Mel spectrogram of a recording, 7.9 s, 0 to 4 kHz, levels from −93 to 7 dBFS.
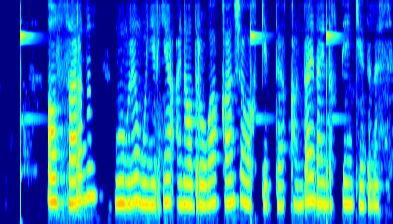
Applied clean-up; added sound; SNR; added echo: classical method Wiener filter.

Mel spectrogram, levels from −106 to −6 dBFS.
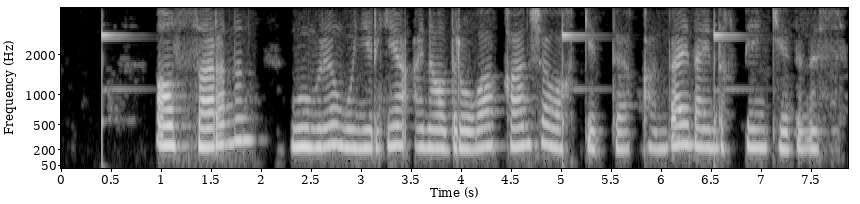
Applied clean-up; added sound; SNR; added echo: none; Tap / Glass; 13 dB; none.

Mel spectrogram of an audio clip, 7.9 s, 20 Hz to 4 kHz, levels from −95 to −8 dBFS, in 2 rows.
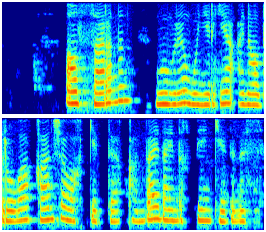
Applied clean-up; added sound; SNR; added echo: none; none; none; none.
